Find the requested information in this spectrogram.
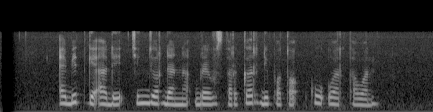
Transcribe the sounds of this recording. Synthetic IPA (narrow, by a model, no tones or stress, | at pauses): ʔɛbit̪̚ɡɛʔadɛt͡ʃɨŋd͡ʒɔrdanabɾɛwst̪ərkɨrdipɔt̪ɔkuwart̪awan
